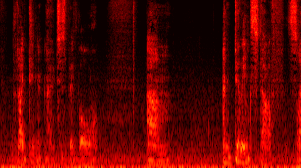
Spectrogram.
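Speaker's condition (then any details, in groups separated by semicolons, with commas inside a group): Laryngectomy; laryngectomy for thyroid cancer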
